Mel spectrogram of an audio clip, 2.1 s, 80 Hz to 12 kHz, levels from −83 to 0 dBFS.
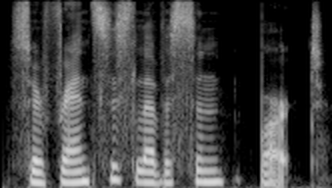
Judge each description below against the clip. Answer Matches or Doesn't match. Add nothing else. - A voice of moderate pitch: Doesn't match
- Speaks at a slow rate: Matches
